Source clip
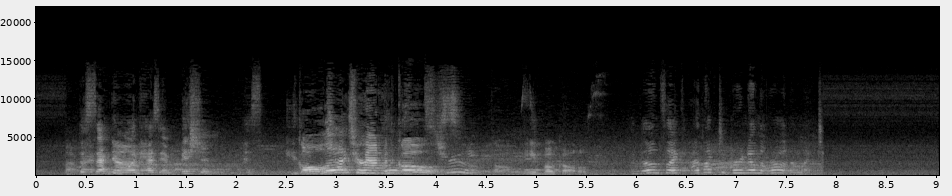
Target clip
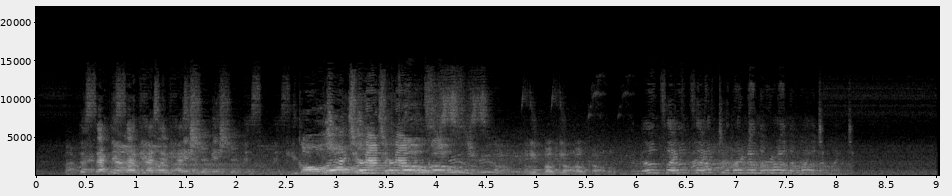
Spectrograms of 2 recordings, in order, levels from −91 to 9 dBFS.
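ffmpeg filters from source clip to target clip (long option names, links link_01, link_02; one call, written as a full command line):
ffmpeg -i in.wav -filter_complex "[0:a]flanger=delay=3.9:depth=2.3:regen=-49:speed=0.45:shape=sinusoidal,asplit=2[link_01][link_02];[link_02]aecho=0:1:297:0.631[link_03];[link_01][link_03]amix=inputs=2:normalize=0,adynamicequalizer=threshold=0.00562:dfrequency=4100:dqfactor=0.7:tfrequency=4100:tqfactor=0.7:attack=5:release=100:ratio=0.375:range=3:mode=boostabove:tftype=highshelf,volume=-3.5dB" out.wav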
